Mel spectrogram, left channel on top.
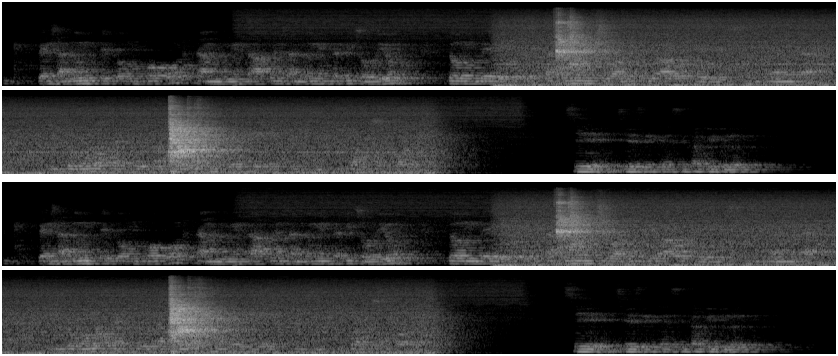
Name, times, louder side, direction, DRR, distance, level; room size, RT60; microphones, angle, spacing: voice 1, 0.0-8.2 8.8-11.5 11.8-12.7, equal, 15° left, -10 dB, 0.3 m, -39 dB
sound 1, 2.3-13.5, left 2 dB, 60° left, 0.6 m, -49 dB
sound 2, 4.9-12.7, equal, 35° left, 0.9 m, -29 dB
voice 2, 14.0-15.7, equal, 25° right, -10 dB, 1.0 m, -39 dB
2.3 x 2.2 x 2.4 m, 1.4 s
head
